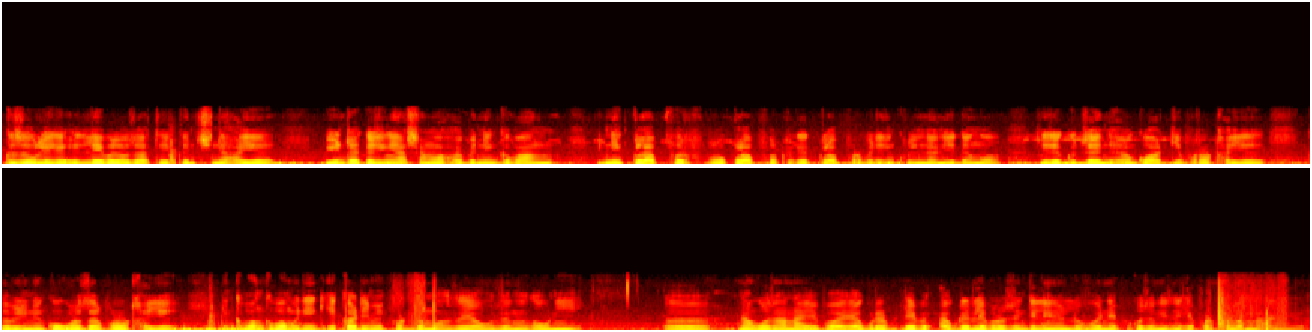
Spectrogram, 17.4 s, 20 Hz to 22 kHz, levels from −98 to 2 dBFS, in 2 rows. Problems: constant background noise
